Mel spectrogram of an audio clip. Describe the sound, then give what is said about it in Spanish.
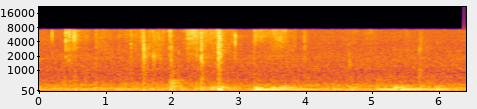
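Paper pages that are sticking together rustle and crackle as they are pulled apart and turned, with a few irregular crisp flicks over a low steady hum. “las hojas estas, no sé qué le ocurre, pero se pegan, hoy se pegan.”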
